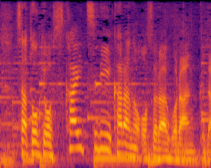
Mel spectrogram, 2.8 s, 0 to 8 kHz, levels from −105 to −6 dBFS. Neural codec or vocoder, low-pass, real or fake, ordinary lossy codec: none; none; real; none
